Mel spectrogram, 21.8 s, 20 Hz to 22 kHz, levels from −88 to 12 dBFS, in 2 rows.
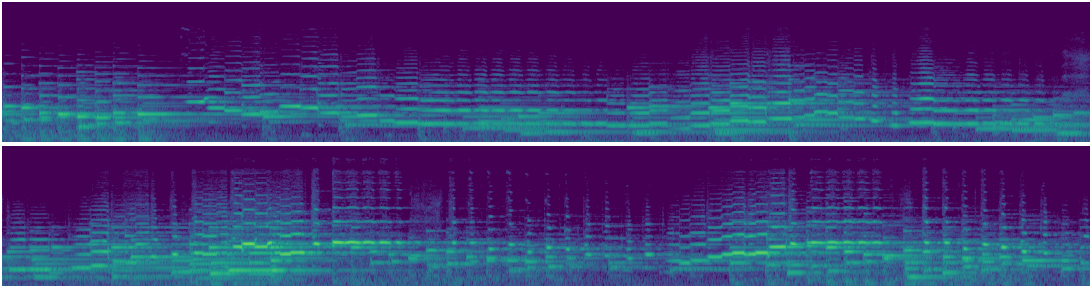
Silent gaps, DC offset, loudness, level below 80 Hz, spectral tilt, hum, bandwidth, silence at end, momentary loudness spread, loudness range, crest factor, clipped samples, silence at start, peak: none; under 0.1%; -23 LUFS; -58 dBFS; -4.5 dB/octave; none; 12 kHz; 0 s; 18 LU; 14 LU; 20 dB; under 0.1%; 0 s; -4 dBFS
